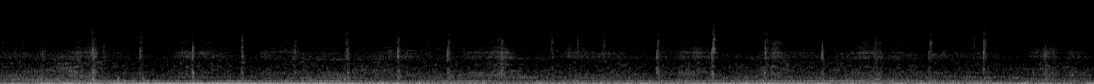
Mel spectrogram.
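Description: Footsteps climbing stone steps and then walking on flagstone paving, about two steps a second, over a steady low hum.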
